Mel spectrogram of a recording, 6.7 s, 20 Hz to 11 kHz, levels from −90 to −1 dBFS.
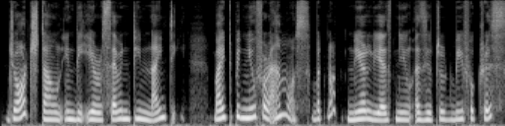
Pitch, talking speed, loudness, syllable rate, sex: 215 Hz, 195 wpm, -17 LUFS, 5.1 syllables/s, female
